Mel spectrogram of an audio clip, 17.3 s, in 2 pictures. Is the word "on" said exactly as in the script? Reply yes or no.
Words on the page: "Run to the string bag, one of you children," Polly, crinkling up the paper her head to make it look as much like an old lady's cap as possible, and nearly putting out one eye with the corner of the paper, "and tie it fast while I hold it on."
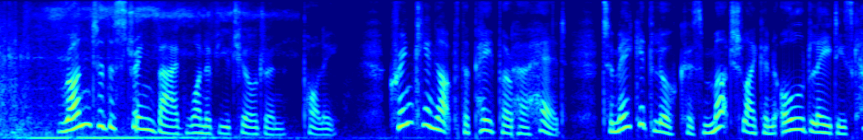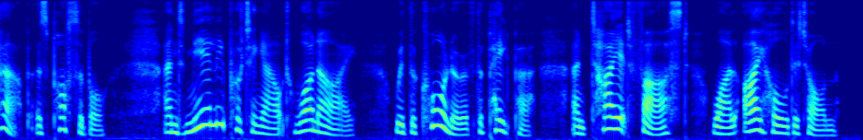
yes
